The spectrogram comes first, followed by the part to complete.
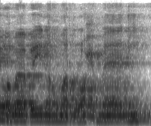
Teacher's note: رہے ہیں ادغام شمسی ہے، ہا ساکن پہ ہمس ہے، میم کو دو حرکات لمبا کرنا ہے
